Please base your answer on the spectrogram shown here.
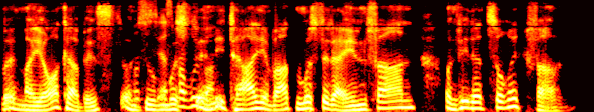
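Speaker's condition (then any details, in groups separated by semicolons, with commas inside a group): Parkinson's disease; mild course, ongoing tremor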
